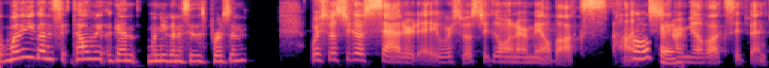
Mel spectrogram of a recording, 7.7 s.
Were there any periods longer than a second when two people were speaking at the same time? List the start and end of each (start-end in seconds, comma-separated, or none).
none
